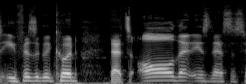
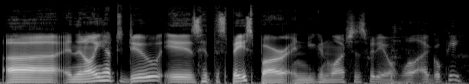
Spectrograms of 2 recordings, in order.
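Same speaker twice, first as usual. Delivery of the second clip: normal talking voice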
